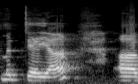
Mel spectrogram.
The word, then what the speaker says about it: Medea: I always grew up with it being pronounced Medea. There's day in the middle, the sun's in the middle.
